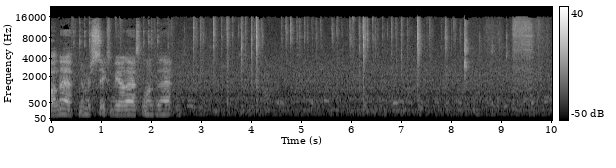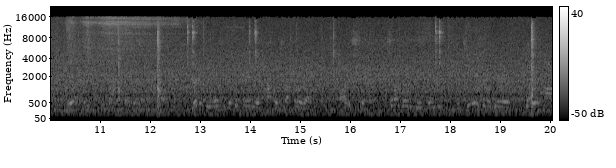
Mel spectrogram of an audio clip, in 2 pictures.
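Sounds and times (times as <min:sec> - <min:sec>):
computer keyboard typing: 0:02.8 - 0:08.4.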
